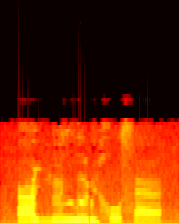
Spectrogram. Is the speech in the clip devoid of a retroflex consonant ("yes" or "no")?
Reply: no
